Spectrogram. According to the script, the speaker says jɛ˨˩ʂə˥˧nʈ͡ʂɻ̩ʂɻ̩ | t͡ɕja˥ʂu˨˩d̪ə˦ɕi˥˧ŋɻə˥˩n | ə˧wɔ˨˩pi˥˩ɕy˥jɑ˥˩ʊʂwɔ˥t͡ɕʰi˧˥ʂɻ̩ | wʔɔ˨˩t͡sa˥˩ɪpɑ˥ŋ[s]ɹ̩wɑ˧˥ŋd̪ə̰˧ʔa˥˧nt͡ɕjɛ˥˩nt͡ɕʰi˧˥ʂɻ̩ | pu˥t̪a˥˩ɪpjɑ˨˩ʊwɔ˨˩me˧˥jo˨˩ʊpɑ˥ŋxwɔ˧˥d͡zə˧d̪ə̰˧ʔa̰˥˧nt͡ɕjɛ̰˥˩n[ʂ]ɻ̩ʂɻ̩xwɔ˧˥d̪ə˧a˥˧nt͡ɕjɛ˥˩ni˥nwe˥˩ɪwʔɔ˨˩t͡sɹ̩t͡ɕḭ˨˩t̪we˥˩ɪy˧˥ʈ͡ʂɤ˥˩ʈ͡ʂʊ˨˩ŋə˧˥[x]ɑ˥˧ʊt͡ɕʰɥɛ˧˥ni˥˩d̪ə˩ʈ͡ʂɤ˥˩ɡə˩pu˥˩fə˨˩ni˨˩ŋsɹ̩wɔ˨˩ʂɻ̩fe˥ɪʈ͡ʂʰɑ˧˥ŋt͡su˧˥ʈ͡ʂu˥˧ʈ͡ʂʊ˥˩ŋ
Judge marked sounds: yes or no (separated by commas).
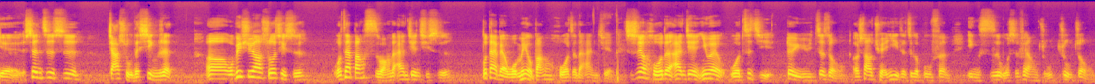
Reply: yes, no, no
